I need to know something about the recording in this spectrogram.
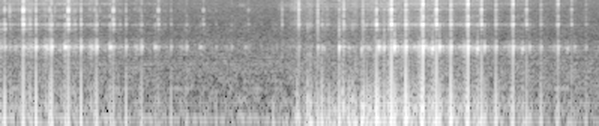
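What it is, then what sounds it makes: Wooden puzzle box. Fingertips and long nails tap and patter fast on a small brown wooden puzzle box made of solid wood pieces, held in both hands. The result is a rapid, uneven stream of short, dull knocks with a low, hollow body and faint bright clicks. The tapping grows denser and louder in the second half.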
